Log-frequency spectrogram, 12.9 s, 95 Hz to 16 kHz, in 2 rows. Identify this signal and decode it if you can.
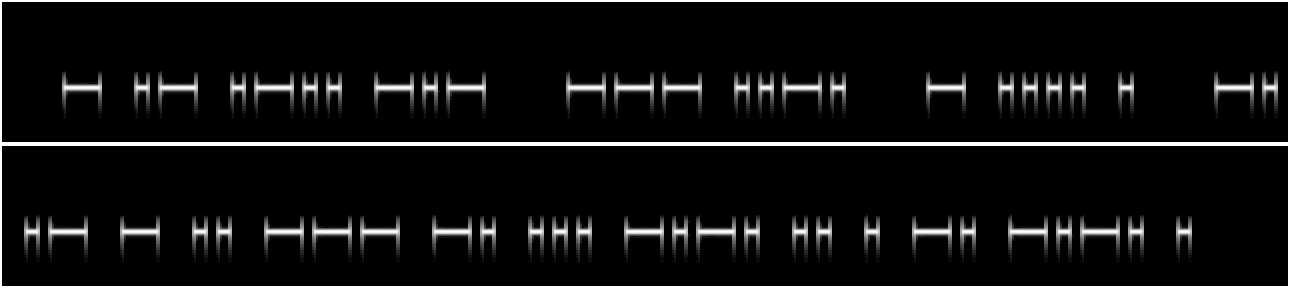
Morse code, heard as a keyed tone, about 20 wpm, 700 Hz. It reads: TALK OF THE NATION SCIENCE
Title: Build A Phrase - 5-Word Phrases - 20wpm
